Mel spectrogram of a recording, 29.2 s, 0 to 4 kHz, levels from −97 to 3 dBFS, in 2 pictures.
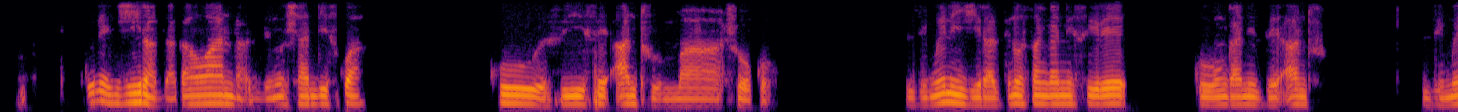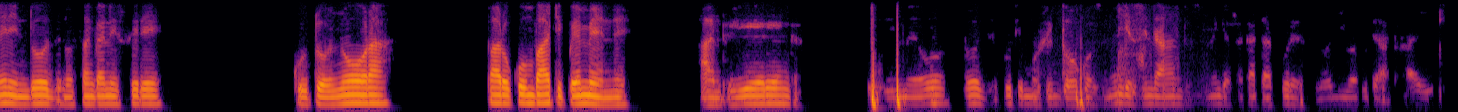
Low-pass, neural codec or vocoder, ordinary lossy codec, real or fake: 3.6 kHz; none; Opus, 24 kbps; real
